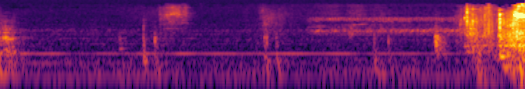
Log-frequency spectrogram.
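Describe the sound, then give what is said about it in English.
A few soft clicks and a thin, sustained squeak give way to a louder rush of noise as a woman pulls a door open to a visitor, all over a low, steady hum with no talking. “She turns to the door.”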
